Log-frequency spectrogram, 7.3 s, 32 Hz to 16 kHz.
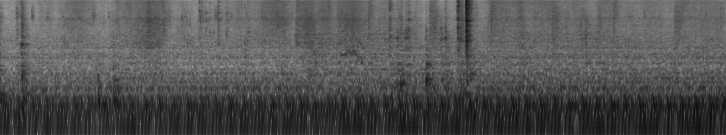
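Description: A 2025 Roxor all-weather off-road vehicle on a test drive, its engine a loud, steady low rumble heard from close by with faint wind noise and no talking.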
